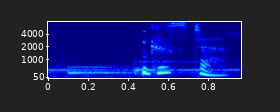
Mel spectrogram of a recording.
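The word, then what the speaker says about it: Gustave: Gustav. I love you all. I was correct. There's no accent. I shouldn't be pronouncing the E.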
